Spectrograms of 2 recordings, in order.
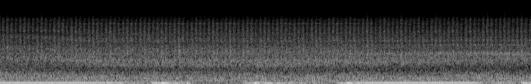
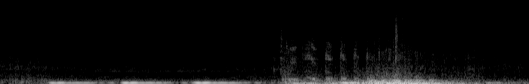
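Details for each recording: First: Isuzu D-Max (older model) diesel, warm engine after hard hot-start fix with temperature sensor plug pushed back in: idle back to normal about 900 rpm (rose ~100 rpm when unplugged), low steady rumble, no knocking; runs smooth. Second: Old-model Isuzu D-Max diesel, hot after driving: slow, uneven cranking that never fires. It starts easily when cold but not when hot; the owner suspects the temperature sensor, SCV valve or rail-end pressure sensor, unconfirmed.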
